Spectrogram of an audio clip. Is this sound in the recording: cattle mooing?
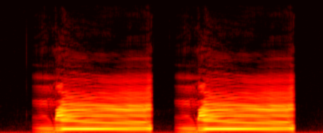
yes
